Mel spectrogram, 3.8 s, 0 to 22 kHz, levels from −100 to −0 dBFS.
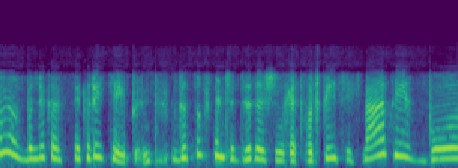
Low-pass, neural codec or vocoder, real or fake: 7.2 kHz; codec, 16 kHz, 1.1 kbps, Voila-Tokenizer; fake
